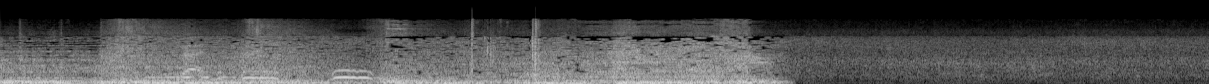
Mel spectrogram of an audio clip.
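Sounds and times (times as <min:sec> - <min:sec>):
steady low rumble: 0:00.0 - 0:08.0.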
